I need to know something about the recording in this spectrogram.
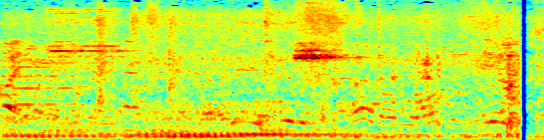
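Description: Busy street at night: a vehicle engine running nearby as a steady low hum, with people talking in the background. The sound drops out for an instant near the end.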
